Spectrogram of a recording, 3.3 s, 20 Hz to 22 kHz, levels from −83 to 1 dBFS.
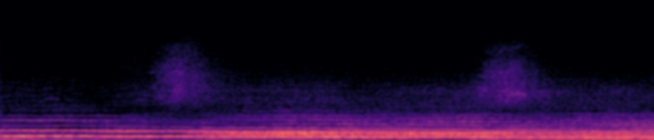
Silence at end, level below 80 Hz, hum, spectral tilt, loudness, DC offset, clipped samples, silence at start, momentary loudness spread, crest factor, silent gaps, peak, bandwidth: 0 s; -66 dBFS; none; -4 dB/octave; -27 LUFS; under 0.1%; under 0.1%; 0 s; 5 LU; 12 dB; none; -14 dBFS; 14.5 kHz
